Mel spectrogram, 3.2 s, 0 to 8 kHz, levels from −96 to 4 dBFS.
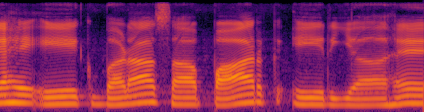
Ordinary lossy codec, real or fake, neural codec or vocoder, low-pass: none; real; none; 7.2 kHz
